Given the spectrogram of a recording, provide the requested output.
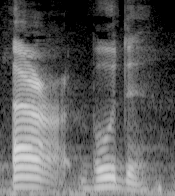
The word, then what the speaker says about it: أَعْبُدُ: And the last word, as we already discussed, the ayn, you have to be careful of the ayn sakin, not to pronounce it too hard, nor to make an extra echoing or qalqala sound. So a'bud.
